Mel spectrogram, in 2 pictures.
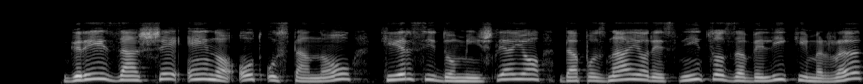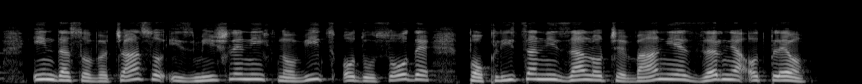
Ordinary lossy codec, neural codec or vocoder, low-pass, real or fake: none; codec, 16 kHz, 16 kbps, FreqCodec, larger model; 7.2 kHz; fake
